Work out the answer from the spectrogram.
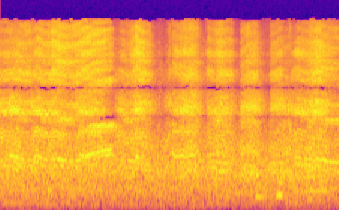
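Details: Lekking Andean cock-of-the-rock at Paz de las Aves, Ecuador, giving repeated harsh, raspy squawks in uneven bursts. Faint bird whistles and a persistent insect drone are heard throughout.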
